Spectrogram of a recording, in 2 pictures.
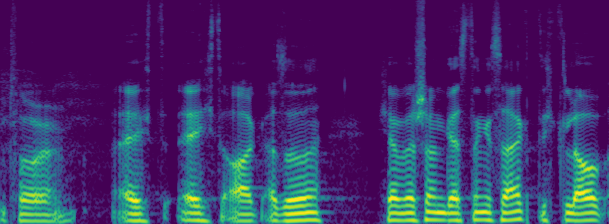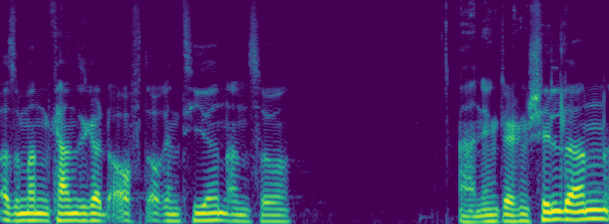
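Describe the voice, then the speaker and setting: A man with a Viennese accent, fairly low pitch and monotone, flat intonation at a moderate pace, in a very clean recording with a silent background. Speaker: podcast co-host. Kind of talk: casual chat.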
